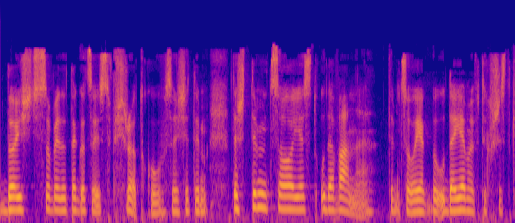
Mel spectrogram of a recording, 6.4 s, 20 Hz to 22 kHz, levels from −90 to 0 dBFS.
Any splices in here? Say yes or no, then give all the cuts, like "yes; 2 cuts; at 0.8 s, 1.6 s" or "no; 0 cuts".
no; 0 cuts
